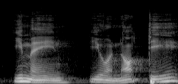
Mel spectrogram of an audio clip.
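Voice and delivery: ordinary talk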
